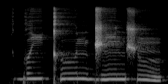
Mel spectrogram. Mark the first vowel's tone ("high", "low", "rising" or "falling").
high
